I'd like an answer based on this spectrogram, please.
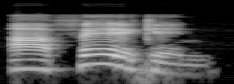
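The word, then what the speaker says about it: ἀφῆκεν: Divido en sílabas. A, fe, ken. Tengo 3 sílabas. Última ken, penúltima fe y antepenúltima a. ¿Cuál es la sílaba tónica? Esta es la sílaba tónica, la que lleva el acento, sílaba tónica. O sea que el acento está en la penúltima sílaba.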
